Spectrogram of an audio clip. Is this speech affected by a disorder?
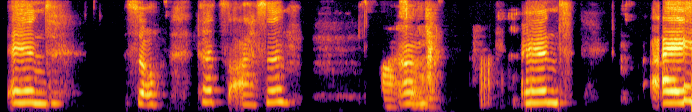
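Yes: cerebral palsy; physical therapy for sitting straight, hand weakness.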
